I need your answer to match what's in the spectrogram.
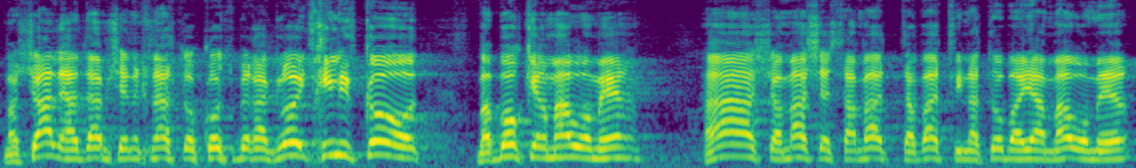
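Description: Bright, high-voiced rabbi preaching. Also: male voice. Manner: animated, asks the audience rhetorical questions; acts out characters with sudden high cries. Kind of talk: weekly Torah sermon.

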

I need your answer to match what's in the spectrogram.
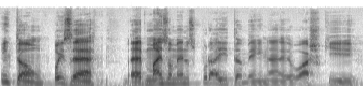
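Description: A young Brazilian man with a Brazilian Portuguese accent, a podcast guest talking casually and haltingly with many restarts. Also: medium pitch, very animated, fairly bright tone, clear, resonant tone. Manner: hesitant, many restarts and fillers. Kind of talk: casual interview talk.

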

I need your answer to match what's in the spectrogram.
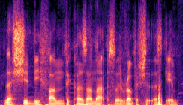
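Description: A young man from Scotland who has a cold talks very fast in a deep, steady, slightly bright voice, with faint music behind him. As a gaming YouTuber, he rambles casually and mocks himself while offering gameplay commentary into a console headset mic.

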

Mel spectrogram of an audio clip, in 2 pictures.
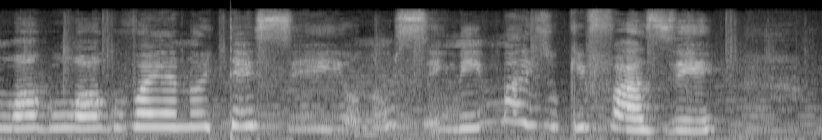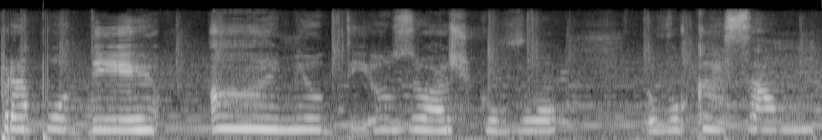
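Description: A woman narrating a game in first person as the character she plays, dramatic and emotional. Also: very high voice. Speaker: game role-player.

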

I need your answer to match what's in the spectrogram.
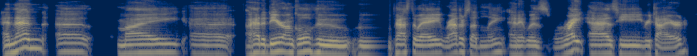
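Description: A man's voice: medium pitch, measured pace, sharp tone, dry recording. A man in his forties, a guest on a home video call, talking in an easygoing, rambling way with restarts. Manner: rambling, self-correcting, easygoing. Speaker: interview guest. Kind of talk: casual video-call interview. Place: home room, indoors. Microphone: video call webcam.

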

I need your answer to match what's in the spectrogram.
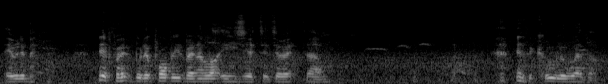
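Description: An allotment vlogger chats casually to a handheld camera held close to his face, standing by a shed in an outdoor allotment garden. Chatty and self-mocking, he jokes about himself and laughs at his own expense. His mid-range voice is steady and fairly quick, with a little hiss or hum in the audio.

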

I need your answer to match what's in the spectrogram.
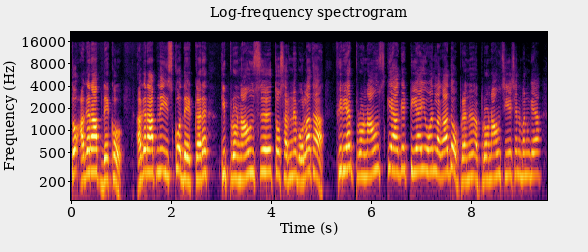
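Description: A man's voice: extremely high pitch, fairly even intonation, measured pace, hardly any pauses, a bit bright, smooth. A man teaching English in an online classroom lesson. He asks the class questions, answers them himself, and repeats the key words. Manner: calls the viewers "friends" often and repeats key words.

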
